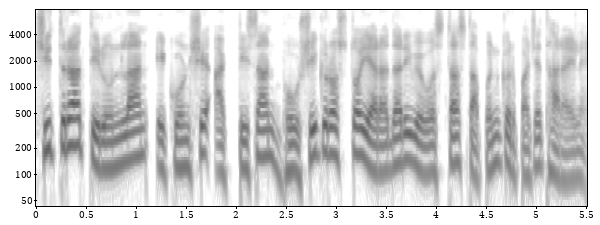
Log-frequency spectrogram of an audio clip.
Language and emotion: Goan Konkani, neutral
